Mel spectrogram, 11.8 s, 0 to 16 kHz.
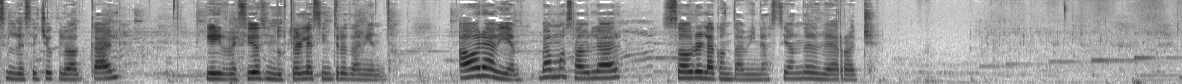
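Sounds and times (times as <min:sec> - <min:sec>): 
speech: 0:00.0 - 0:01.4, 0:02.0 - 0:04.0, 0:04.6 - 0:08.8
water dripping from a faucet: 0:09.7 - 0:11.3
faint water trickle: 0:09.7 - 0:11.8.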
